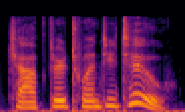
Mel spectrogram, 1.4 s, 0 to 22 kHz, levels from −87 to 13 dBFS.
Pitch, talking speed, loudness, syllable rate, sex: 220 Hz, 130 wpm, -15 LUFS, 4.2 syllables/s, female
